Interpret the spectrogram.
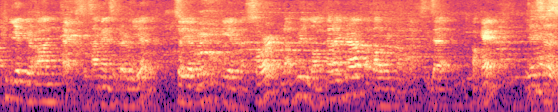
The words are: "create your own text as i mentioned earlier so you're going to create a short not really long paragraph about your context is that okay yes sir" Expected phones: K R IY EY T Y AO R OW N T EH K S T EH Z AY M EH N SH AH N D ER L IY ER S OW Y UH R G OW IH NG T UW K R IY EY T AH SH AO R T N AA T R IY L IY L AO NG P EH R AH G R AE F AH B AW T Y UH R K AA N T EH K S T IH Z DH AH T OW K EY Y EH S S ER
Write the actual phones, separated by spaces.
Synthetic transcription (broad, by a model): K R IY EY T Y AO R OW N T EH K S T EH S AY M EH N S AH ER L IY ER S OW Y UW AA G OW IH NG T UW K R IY EY T AH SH AO R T N AA T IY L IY L AO NG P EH L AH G R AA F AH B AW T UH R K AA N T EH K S IH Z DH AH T OW K EY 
